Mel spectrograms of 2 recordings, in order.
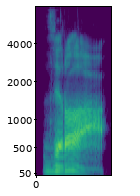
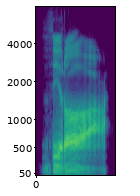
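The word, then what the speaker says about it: ذراع: Here we have the letter dhal with kasra, so we will pronounce it as the, dhira', dhira', dhira', which means an arm.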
